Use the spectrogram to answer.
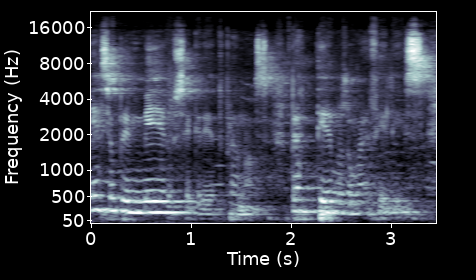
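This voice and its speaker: A fairly high-pitched female voice, noticeable background noise and audible room echo around it. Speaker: lay preacher. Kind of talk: sermon. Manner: fast; animated.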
